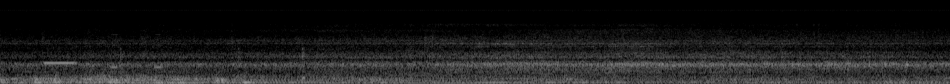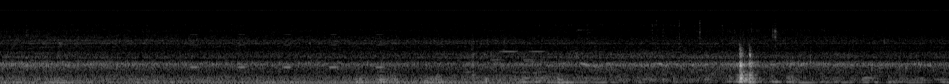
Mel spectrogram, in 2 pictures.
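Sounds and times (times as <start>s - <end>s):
car engine idling: 0.0s - 18.9s
faint repeated beeps: 0.3s - 1.9s, 11.3s - 15.5s.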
